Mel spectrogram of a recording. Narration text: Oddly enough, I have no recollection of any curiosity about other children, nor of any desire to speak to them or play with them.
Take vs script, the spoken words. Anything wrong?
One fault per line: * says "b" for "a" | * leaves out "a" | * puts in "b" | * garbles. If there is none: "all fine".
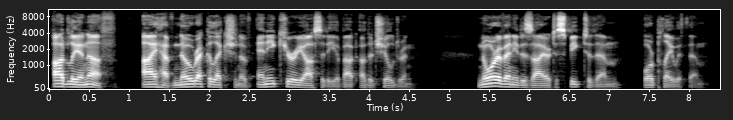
all fine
